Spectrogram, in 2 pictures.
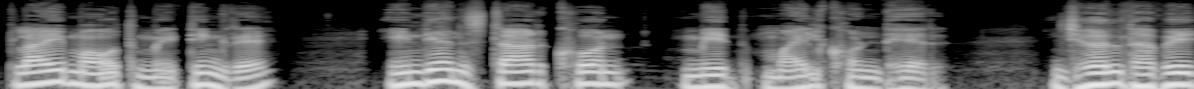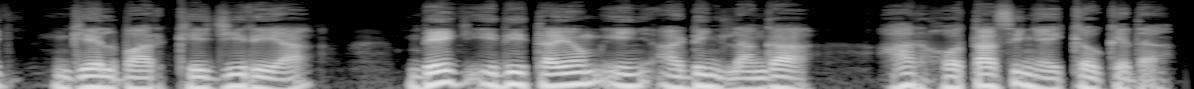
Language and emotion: Santali, sad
